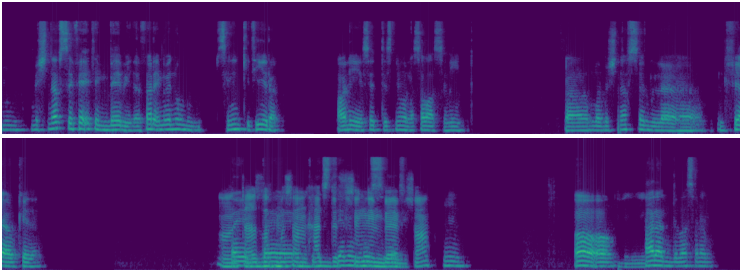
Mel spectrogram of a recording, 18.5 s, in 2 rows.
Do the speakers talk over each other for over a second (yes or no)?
yes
